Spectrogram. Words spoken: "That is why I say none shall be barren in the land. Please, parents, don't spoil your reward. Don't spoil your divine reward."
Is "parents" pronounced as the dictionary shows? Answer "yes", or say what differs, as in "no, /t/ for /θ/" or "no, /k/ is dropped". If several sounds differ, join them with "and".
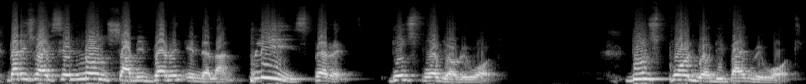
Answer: no, /s/ is dropped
